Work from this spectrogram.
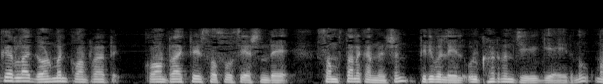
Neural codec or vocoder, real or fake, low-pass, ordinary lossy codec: none; real; 5.4 kHz; none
